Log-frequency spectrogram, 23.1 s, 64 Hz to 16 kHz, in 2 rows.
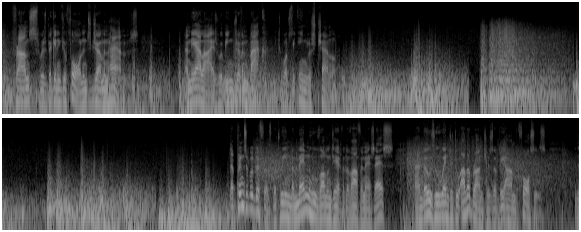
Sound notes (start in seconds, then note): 7.1 artillery rumbling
